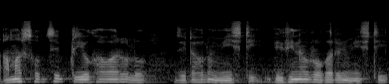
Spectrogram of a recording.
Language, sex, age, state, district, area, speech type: Bengali, male, 60+, West Bengal, Purba Medinipur, rural, spontaneous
